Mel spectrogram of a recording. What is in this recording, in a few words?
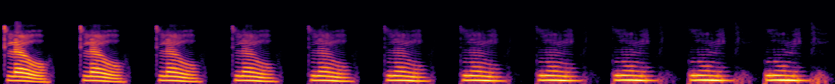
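Proto-Indo-European ghleu to Bosnian glumiti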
